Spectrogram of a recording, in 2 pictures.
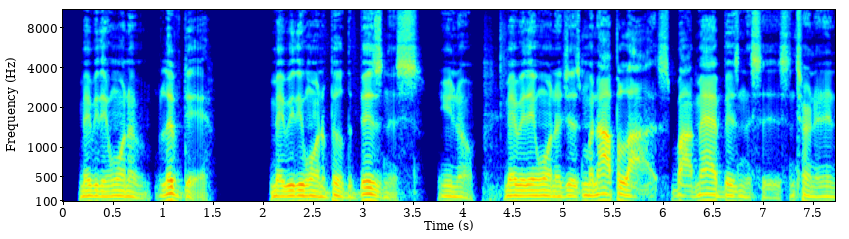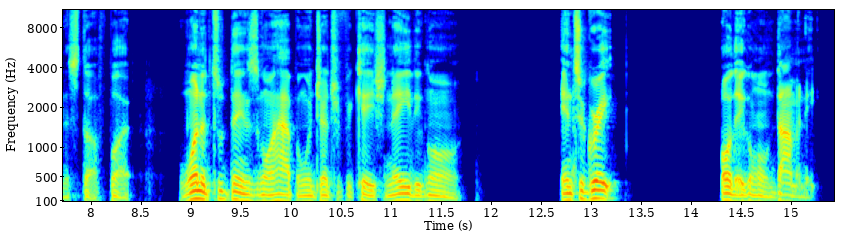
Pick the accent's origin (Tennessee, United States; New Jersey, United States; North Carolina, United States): New Jersey, United States; Jersey City; I'm born and raised in Jersey City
